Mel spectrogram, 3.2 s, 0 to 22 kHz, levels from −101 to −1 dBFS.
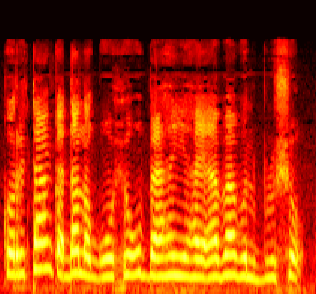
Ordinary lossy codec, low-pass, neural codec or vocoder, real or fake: AAC, 32 kbps; 19.8 kHz; none; real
